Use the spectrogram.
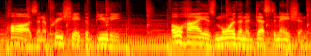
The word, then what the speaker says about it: Ojai: Welcome to Ojai, pronounced Ojai, a valley of peace, art, and pink sunsets.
